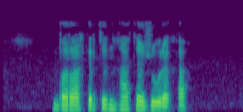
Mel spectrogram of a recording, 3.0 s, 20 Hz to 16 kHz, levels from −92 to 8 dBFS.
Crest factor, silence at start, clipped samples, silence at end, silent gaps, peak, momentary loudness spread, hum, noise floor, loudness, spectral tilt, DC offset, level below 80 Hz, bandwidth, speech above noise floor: 18 dB; 0.65 s; under 0.1%; 0.75 s; none; -2 dBFS; 10 LU; none; -73 dBFS; -18 LUFS; -8.5 dB/octave; under 0.1%; -58 dBFS; 7.6 kHz; 56 dB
